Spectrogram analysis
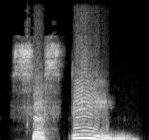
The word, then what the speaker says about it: sustain: Number 2, sustain. Sustain. Listen carefully. Sustain. Is it the first syllable or second syllable stressed more? As most of you are saying, almost 100% accuracy. B, sustain, da.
